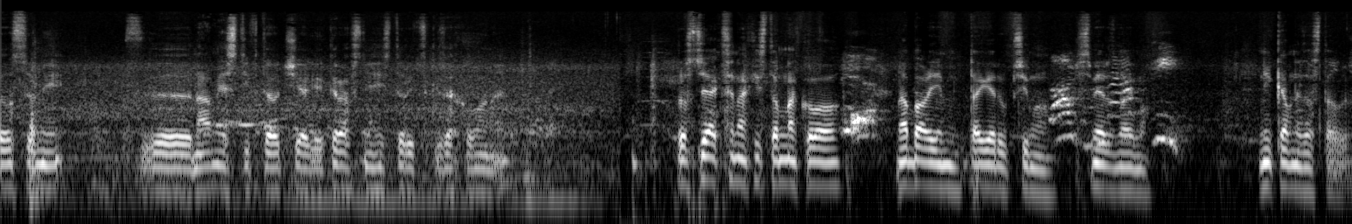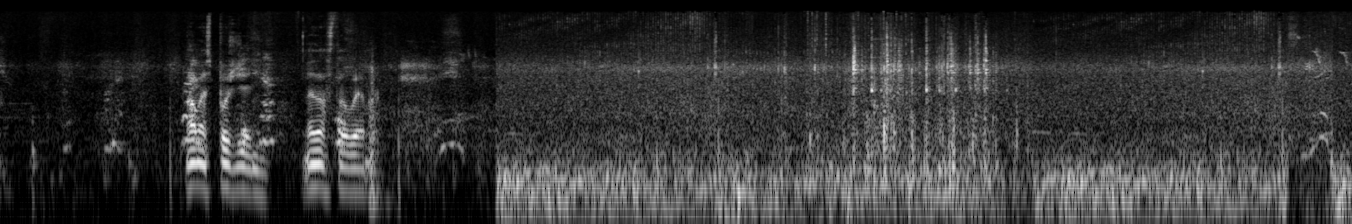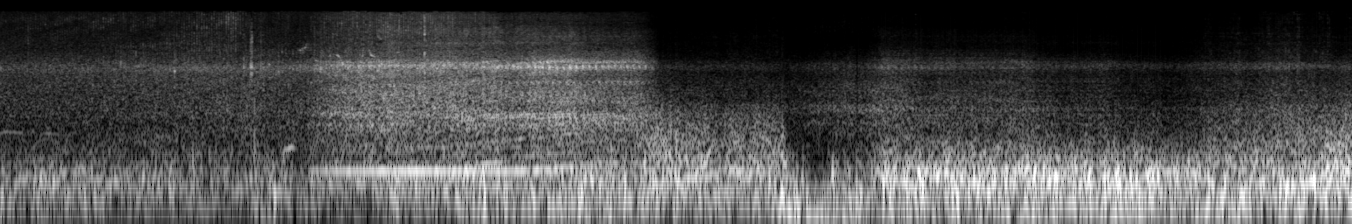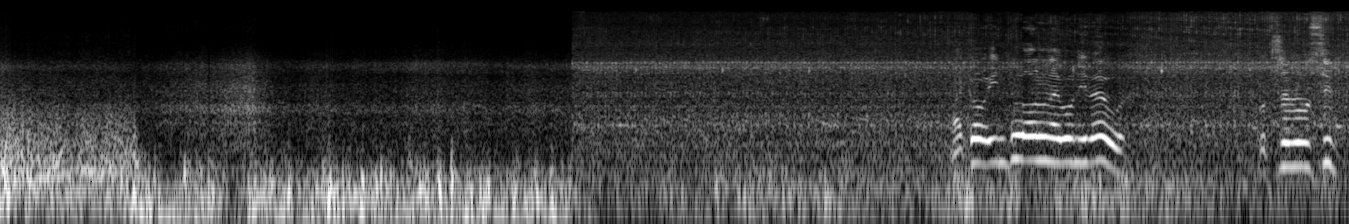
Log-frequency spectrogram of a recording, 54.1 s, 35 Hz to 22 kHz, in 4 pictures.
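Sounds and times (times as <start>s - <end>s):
road and wind noise: 0.0s - 54.0s
steady low hum: 18.4s - 31.8s, 33.5s - 54.0s.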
